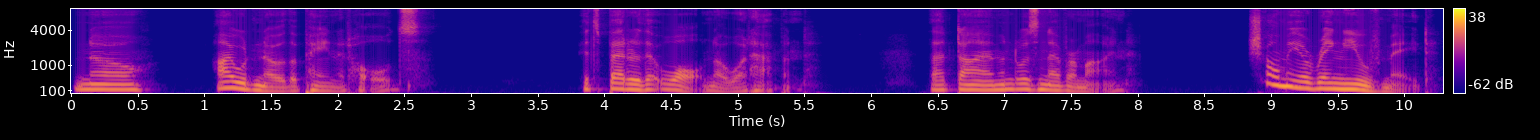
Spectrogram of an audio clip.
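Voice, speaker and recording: In an audio short story, a man voices an elderly widowed grandmother, his tone mellow and soft-edged and pitched slightly above his narrating voice. She talks earnestly and wistfully with gentle resolve, animated yet a little slow, often pausing. The mood is tender and resolute, and the character is older.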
